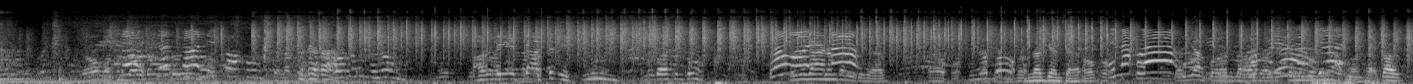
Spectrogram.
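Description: Boys talk and shout excitedly close by.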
